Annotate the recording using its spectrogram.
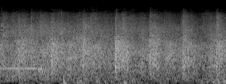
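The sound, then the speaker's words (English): A crowd applauds steadily for a pastor as he comes up, with dense, rapid clapping that stays loud and even throughout, the individual claps blurring into a continuous wash of sound. “And if you agree with that, let's give a big clap to”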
